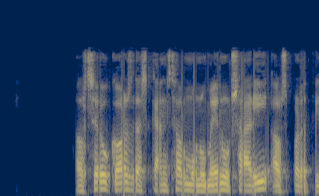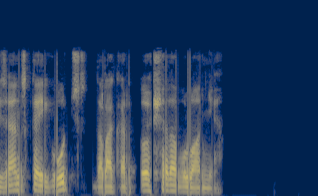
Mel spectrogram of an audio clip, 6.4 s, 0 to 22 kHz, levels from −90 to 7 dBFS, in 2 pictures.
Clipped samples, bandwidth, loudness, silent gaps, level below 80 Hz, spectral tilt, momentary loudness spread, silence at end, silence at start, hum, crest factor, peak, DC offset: under 0.1%; 8.2 kHz; -18 LUFS; none; -48 dBFS; -4.5 dB/octave; 7 LU; 1 s; 0.75 s; none; 18 dB; -2 dBFS; under 0.1%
